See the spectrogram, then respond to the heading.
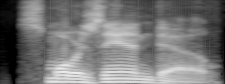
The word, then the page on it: smorzando: American English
